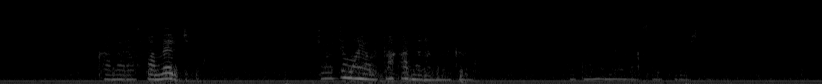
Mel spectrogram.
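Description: A young woman speaks in a low, tense voice.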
